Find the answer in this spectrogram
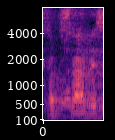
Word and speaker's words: Capçanes: say it properly capsus capsus capanas is the right way to say yeah like like we call it like with a Shar as capanas capanas yes that's cor and we're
